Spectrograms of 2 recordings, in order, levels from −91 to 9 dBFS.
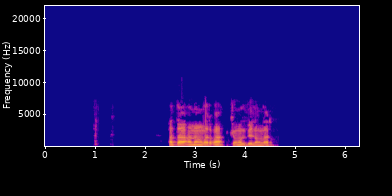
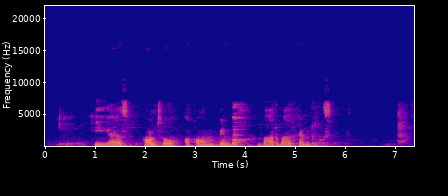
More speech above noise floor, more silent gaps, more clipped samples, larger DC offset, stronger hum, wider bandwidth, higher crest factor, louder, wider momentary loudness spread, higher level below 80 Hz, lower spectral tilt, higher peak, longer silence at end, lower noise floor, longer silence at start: first, over 76 dB vs 53 dB; neither; neither; neither; first, 50 Hz at -50 dBFS vs none; about the same, 7 kHz vs 7.4 kHz; about the same, 18 dB vs 22 dB; first, -15 LUFS vs -27 LUFS; second, 10 LU vs 20 LU; first, -58 dBFS vs -70 dBFS; about the same, -7 dB/octave vs -7 dB/octave; first, 0 dBFS vs -6 dBFS; first, 1.75 s vs 0.2 s; first, under -90 dBFS vs -78 dBFS; first, 2.45 s vs 0.25 s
